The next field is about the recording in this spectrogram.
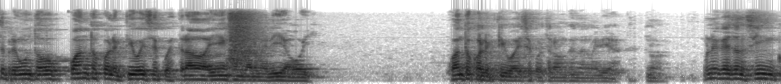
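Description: A man speaks fairly quickly with big swings in loudness and long, frequent pauses, with light background noise and audible room echo. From Corrientes, Argentina. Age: 50s. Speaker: politician, council candidate. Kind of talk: political interview. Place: studio. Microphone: lapel.

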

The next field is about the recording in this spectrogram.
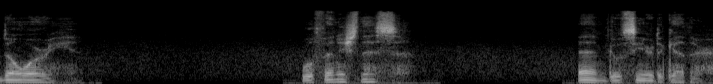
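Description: Doing a put-on character voice, a man talks slowly in a low, bright and sharp tone with fairly even intonation, long and frequent pauses, and audible room echo.

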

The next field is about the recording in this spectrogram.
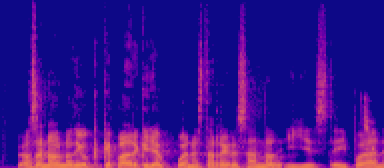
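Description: Speaking very fast, a man talks with a Mexican accent. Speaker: podcast host. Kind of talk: casual interview chat. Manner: halting.

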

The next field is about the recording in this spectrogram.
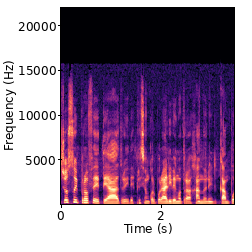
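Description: In a dry recording with no echo, a woman speaks at a fairly low pitch. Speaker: theatre teacher. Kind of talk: interview answer. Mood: friendly, upbeat.

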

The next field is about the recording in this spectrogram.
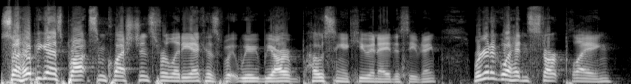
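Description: Lively intonation carries a man's fairly high voice as he speaks at a very fast pace. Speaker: gaming livestream host. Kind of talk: casual livestream chat. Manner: rambunctious.

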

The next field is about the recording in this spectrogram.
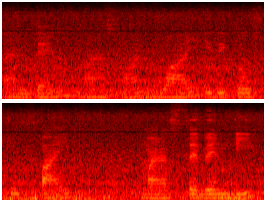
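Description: Loud background noise surrounds the man's speech. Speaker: tutor. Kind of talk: tutorial. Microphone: phone near.

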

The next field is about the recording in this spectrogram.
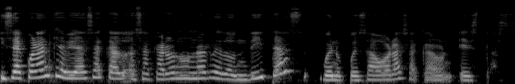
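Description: A woman's animated voice at a moderate pace, with hardly any pauses. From Mexico, Querétaro. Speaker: plant YouTuber. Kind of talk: casual vlog haul. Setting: outdoors in garden. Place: garden. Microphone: phone near.

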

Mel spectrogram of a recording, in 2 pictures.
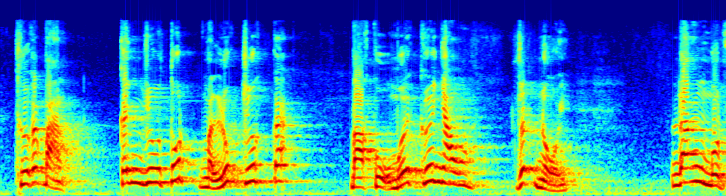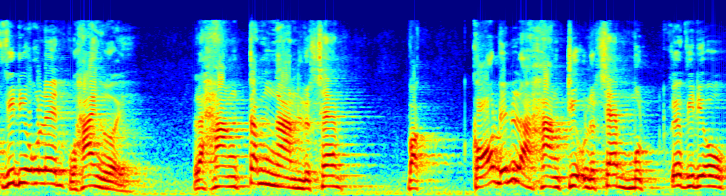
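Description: In a room with audible echo, a man with a high voice and lively intonation speaks at a fairly slow pace, keeping his loudness very even and leaving long, frequent pauses. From Vietnam. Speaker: YouTube commentary vlogger. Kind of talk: casual monologue commentary. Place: home room. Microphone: lapel.

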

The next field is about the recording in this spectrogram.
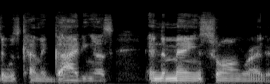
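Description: A man with an American accent speaks at a fairly quick pace in a very deep, low pitch. The sound is dry with no echo, and the background is quiet. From US Midwest, East Cleveland, Ohio; Ohio. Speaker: singer; interview guest. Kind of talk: casual chat. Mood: earnest, reflective. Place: home room. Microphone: phone near.

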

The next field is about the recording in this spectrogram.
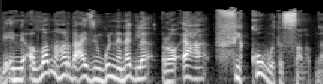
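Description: With lively intonation, a man speaks in a dark, mellow tone. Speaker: pastor. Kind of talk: sermon. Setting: studio. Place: studio. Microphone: lapel.

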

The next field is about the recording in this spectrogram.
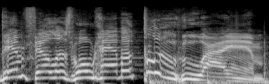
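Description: A man performs a put-on character voice at a moderate pace. Faint music plays in the background. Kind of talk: folksy.

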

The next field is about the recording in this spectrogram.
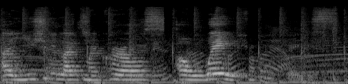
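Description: Over clear music in the background, a woman talks at a very slow pace. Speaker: hair tutorial vlogger. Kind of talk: casual talk to camera. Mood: annoyed, in pain. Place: bathroom. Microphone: phone near.

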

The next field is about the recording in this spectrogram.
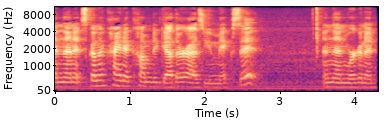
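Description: A woman speaks at a fairly low pitch, her tone bright and sharp, with vocal fry. Noticeable background noise is present. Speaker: cooking co-host. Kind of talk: casual cooking demo explanation. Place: kitchen. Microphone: camera far.

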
